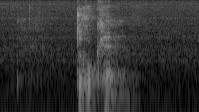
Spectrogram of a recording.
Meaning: to print (a book, newspaper etc.)
- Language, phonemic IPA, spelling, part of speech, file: German, /ˈdrʊkən/, drucken, verb, De-drucken.ogg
